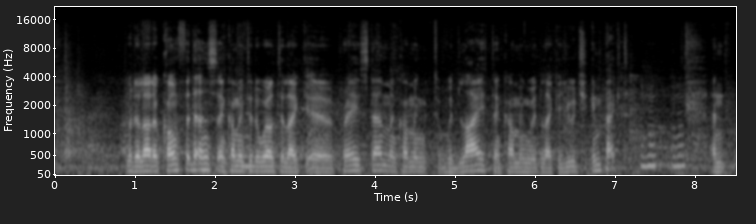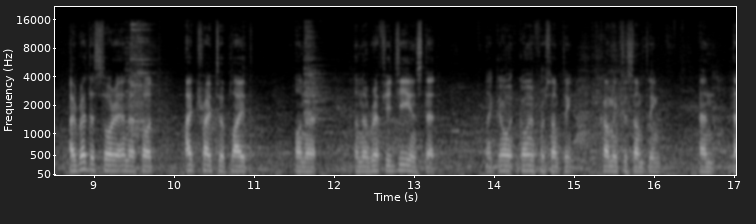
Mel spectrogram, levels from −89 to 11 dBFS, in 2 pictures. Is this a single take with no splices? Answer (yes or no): yes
